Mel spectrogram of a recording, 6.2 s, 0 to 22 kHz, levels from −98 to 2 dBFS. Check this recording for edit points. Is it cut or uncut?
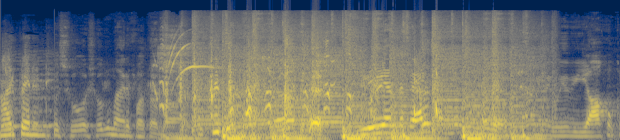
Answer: cut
